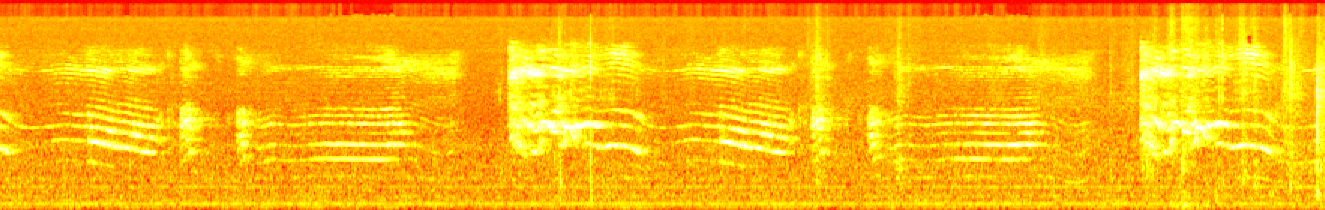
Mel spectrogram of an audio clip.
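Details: Two neutered male house cats, an orange tabby of two years and a brown tabby of about three, respond indoors to dog barks. Drawn-out, descending meows repeat across the stretch, broken by rougher broadband bursts, with a constant background hum.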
